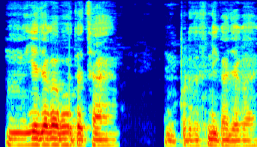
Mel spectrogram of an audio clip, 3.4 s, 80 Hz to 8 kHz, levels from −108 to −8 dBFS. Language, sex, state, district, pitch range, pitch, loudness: Hindi, male, Bihar, Saharsa, 110-125 Hz, 115 Hz, -21 LUFS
